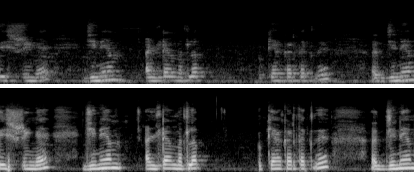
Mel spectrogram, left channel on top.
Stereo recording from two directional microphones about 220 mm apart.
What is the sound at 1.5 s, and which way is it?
Speech, 55° right (ahead or behind).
